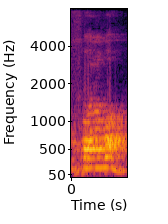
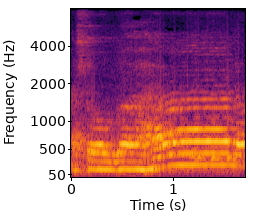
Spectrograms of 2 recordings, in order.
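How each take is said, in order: First: It is said very quickly. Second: It is said slowly and drawn out.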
